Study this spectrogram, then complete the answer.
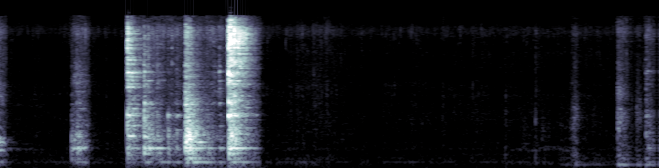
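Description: A spoon scraping and clinking against a pan while wheat halwa with ghee is stirred, a few short close bursts of metallic stirring separated by silence, with faint taps at the start and end.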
